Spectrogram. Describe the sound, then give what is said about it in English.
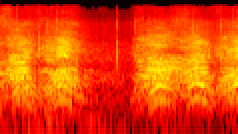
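A huge crowd chants in unison at Fidel Castro's funeral procession. Loud rhythmic voices come in two bursts, separated by a brief pause. “The crowd begins to chant.”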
